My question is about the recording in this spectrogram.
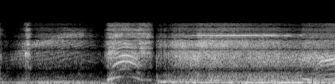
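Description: Cartoon sound effect for a spinning, curving soccer ball shot in an animated football match: a loud sustained whooshing whir with sweeping, swirling tones and a brief dip in the middle.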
